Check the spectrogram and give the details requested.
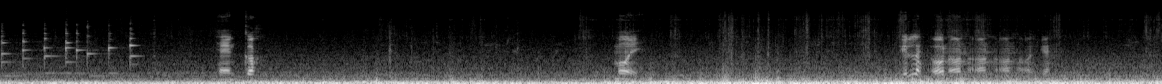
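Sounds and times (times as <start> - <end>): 
mobile phone ringtone with bright electronic melody: 0.0 - 1.7
low rumbling background: 0.0 - 11.6
speech: 2.4 - 2.7.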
